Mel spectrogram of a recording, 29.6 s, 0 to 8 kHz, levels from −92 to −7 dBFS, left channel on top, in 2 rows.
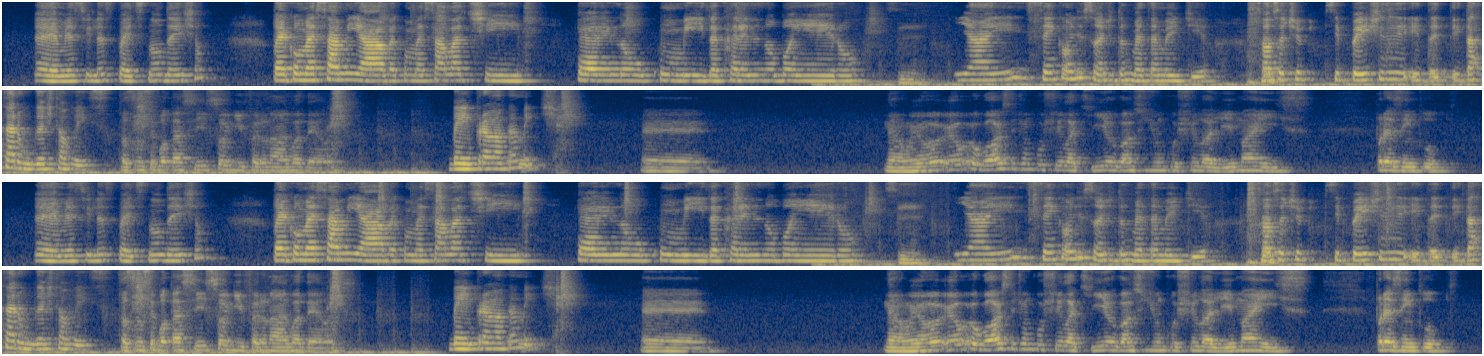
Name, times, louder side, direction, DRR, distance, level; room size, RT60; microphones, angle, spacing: voice 1, 0.3-2.0 2.5-5.4 5.8-8.6 9.5-12.1 12.6-13.0 13.3-15.8 19.3-20.4, left 1 dB, 20° left, 1.0 m, -27 dB
sound 1, 3.7-3.9 4.3-4.5 5.2-5.4 6.2-6.4 7.3-7.5 8.5-8.8 10.2-10.4 12.3-12.6 13.7-14.0 16.0-16.4 18.0-18.3 20.3-20.6, right 7 dB, 90° right, 1.6 m, -36 dB
sound 2, 8.1-19.1, right 1 dB, 50° right, 1.5 m, -41 dB
voice 2, 9.0-9.3 12.5-12.8 16.0-18.3 21.2-21.9 23.6-27.8 28.5-29.3, right 4 dB, 70° right, 0.7 m, -31 dB
8.4 x 5.1 x 6.4 m
head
